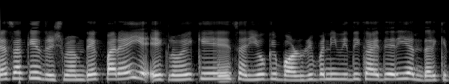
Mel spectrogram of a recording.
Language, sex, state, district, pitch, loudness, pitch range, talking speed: Hindi, female, Chhattisgarh, Kabirdham, 240 Hz, -16 LUFS, 220-245 Hz, 295 wpm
